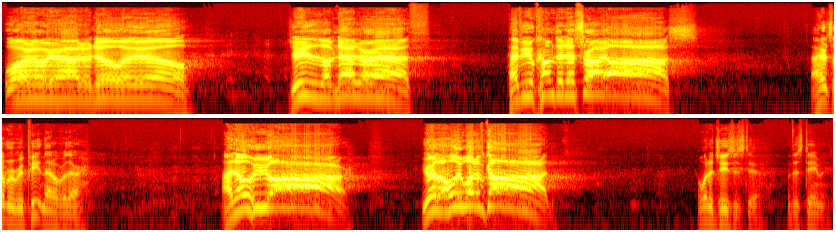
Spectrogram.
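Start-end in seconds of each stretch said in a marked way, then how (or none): 0.0-8.7 loud, high, drawn-out demon shriek; slow, full-force possessed shouting; demonic voice. Shown as a demonstration. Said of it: "my best attempt at a demonic voice". 13.2-17.2 very high, drawn-out demon scream; loud, stretched-out demonic cry. Shown as a demonstration. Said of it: "my best attempt at a demonic voice".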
